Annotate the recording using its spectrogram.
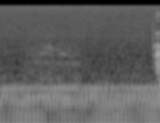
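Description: Steady low hum of the room's background noise, with a faint, brief gliding sound about half a second in.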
